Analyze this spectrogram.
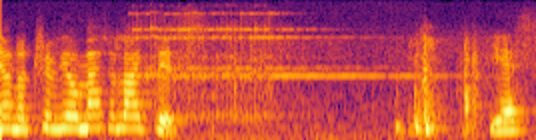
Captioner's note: phone rings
